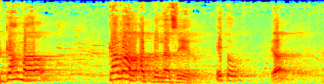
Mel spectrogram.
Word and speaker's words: Gamal: Jim mereka baca G nama presiden mereka dulu Jamal Abdul Nasir dibacanya Gamal Gamal Abdul Nasir itu ya Jamal panjang artinya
